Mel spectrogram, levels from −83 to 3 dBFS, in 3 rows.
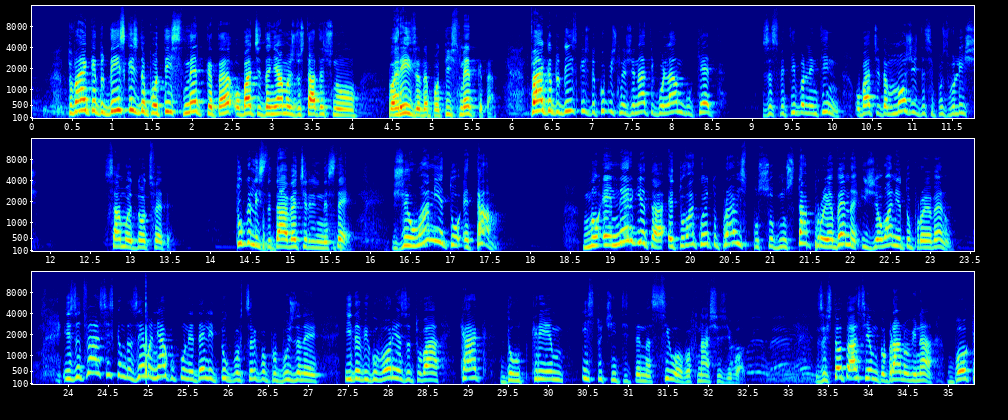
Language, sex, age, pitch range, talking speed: Bulgarian, male, 30-49, 220-275 Hz, 165 wpm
